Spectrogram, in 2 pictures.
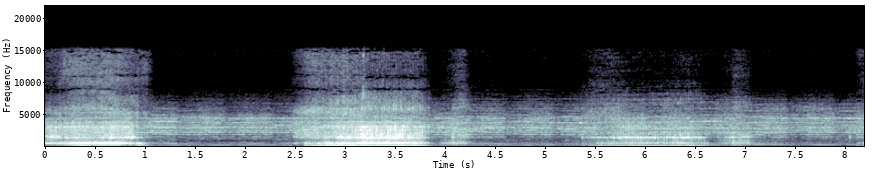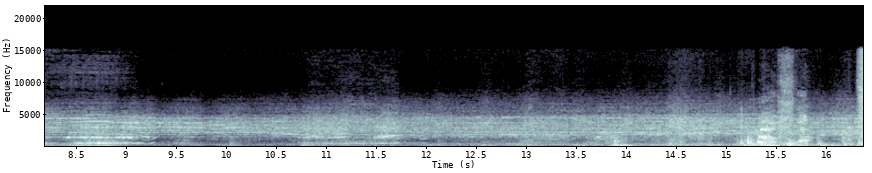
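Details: Staged snoring imitation by a performing duo at a birthday party show in Las Vegas: repeated loud, rough, rhythmic snoring sounds over music.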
